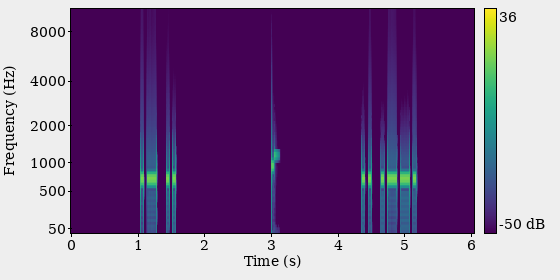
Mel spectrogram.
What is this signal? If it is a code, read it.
Morse code, heard as a keyed tone, about 25 wpm, 700 Hz. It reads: AI IP
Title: Top Two Letter Combinations in Words 25wpm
